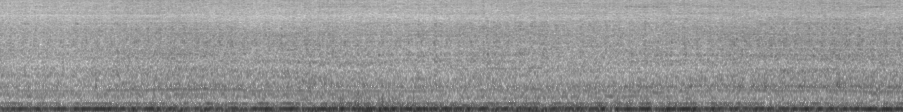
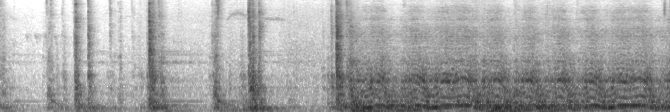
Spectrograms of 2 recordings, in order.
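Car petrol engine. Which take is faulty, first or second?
second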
